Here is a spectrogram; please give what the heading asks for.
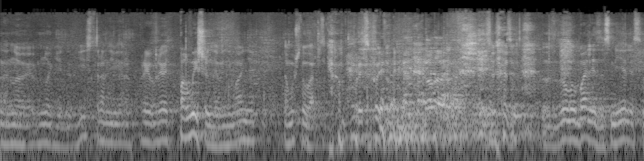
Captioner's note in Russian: Смех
